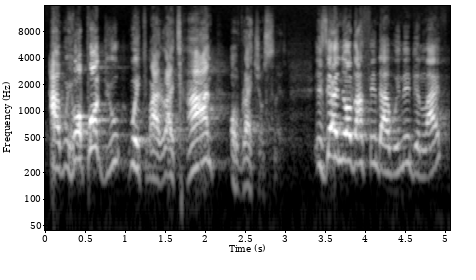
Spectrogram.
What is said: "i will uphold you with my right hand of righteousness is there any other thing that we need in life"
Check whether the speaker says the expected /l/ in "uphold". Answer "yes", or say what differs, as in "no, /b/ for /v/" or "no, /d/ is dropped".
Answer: no, /l/ is dropped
